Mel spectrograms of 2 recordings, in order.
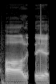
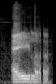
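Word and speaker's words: Aayla: It's the Jedi Crash arc, where with Alia Secura. Ayla.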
